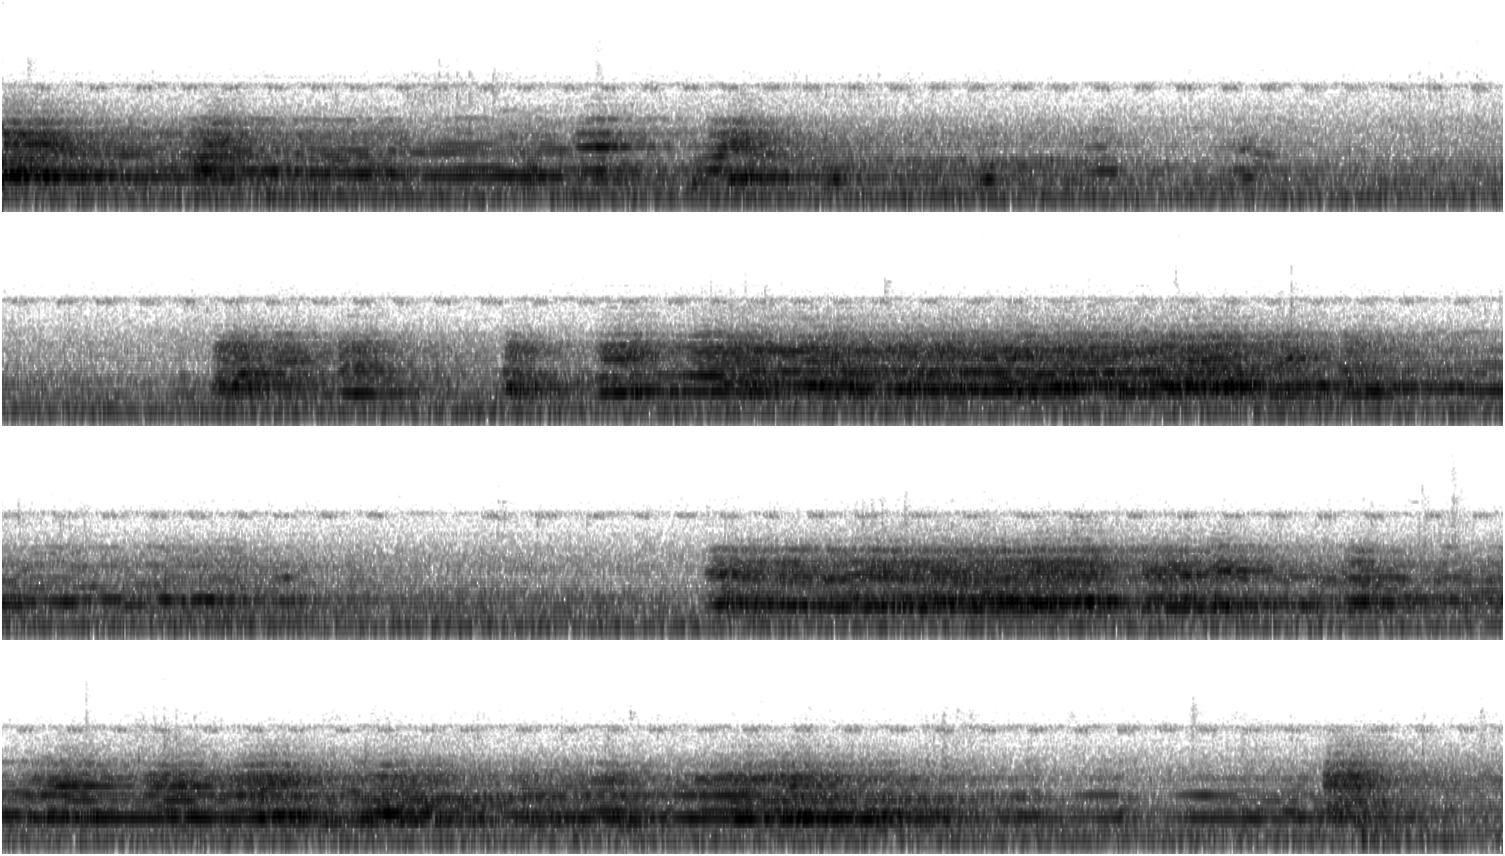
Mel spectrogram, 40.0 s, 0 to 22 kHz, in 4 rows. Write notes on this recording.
Recording of a morning prayer call made from a boat. AB stereo recording (17cm) made with Sennheiser MKH 8020 on Sound Devices MixPre-6 II.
